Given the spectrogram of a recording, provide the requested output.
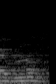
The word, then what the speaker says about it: balut: And a friend of mine, he was like, "Hey, won't you try Balut?" And I was drunk. Like, come on, let me. It's pronounced balut.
